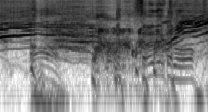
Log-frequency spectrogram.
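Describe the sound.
Angry cat yowling as a sound effect: loud, unbroken strained caterwauling whose wavering harmonic wails rise and fall throughout.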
